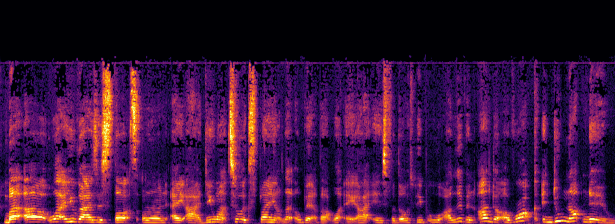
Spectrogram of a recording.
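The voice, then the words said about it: Put-on accent. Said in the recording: “Let's see if I can keep this accent the entire episode.”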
